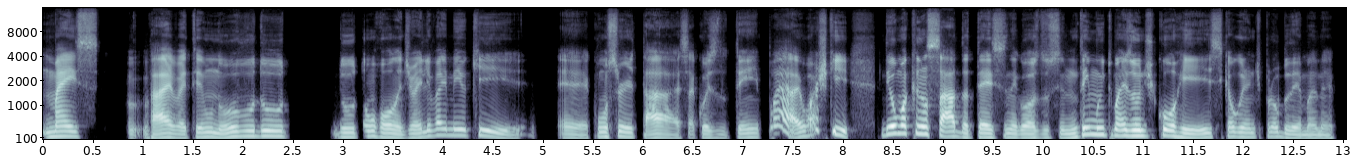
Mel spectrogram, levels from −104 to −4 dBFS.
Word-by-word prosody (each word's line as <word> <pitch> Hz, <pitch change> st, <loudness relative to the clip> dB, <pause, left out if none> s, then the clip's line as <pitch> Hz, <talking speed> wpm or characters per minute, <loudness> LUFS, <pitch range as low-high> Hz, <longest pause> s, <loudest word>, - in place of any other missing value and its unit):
Mas, 135 Hz, +1 st, +1 dB, 0.5 s
va 105 Hz, +3 st, +4 dB
vai 100 Hz, -2 st, -2 dB
ter 125 Hz, -, -2 dB
um 125 Hz, -, 0 dB
novo 135 Hz, +6 st, +1 dB
do 145 Hz, -1 st, 0 dB, 0.5 s
do 120 Hz, 0 st, -2 dB
Tom 145 Hz, +5 st, -2 dB
Holland, 110 Hz, -6 st, 0 dB
aí 110 Hz, -, 0 dB
ele 130 Hz, +6 st, -1 dB
vai 170 Hz, +2 st, -1 dB
meio 165 Hz, -1 st, -1 dB
que, 110 Hz, -, -3 dB, 0.3 s
eh, 95 Hz, -3 st, -4 dB
consertar 120 Hz, -7 st, 0 dB
essa 95 Hz, +2 st, -9 dB
coisa 95 Hz, -1 st, -6 dB
do 95 Hz, -, -14 dB
tempo. 110 Hz, +1 st, -5 dB
É, -, -, +3 dB
eu -, -, -1 dB
acho -, -, -2 dB
que -, -, +2 dB, 0.3 s
deu 200 Hz, +5 st, +6 dB
uma 220 Hz, 0 st, +5 dB
cansada 195 Hz, -, +4 dB
até 115 Hz, +2 st, +1 dB
esse 110 Hz, 0 st, -3 dB
negócio 105 Hz, -2 st, 0 dB
do 100 Hz, -, -7 dB
cine 100 Hz, +2 st, -4 dB
não 115 Hz, -, 0 dB
tem 185 Hz, -, +3 dB
muito 185 Hz, -3 st, +1 dB
mais 155 Hz, -1 st, +3 dB
onde 150 Hz, -1 st, +4 dB
correr, 115 Hz, -9 st, +2 dB
esse 115 Hz, -, -8 dB
que -, -, -5 dB
é -, -, +1 dB
o -, -, -1 dB
grande 120 Hz, -2 st, -3 dB
problema, 95 Hz, -8 st, -3 dB
né. 85 Hz, -1 st, -6 dB
120 Hz, 210 wpm, -22 LUFS, 105-145 Hz, 0.5 s, deu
